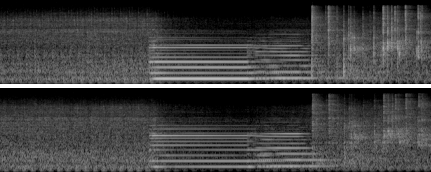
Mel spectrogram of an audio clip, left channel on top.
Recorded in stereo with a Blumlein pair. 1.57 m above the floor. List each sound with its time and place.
1.5 s a violin: 10° left, 1.1 m
3.1 s crushing: 50° left, 0.9 m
